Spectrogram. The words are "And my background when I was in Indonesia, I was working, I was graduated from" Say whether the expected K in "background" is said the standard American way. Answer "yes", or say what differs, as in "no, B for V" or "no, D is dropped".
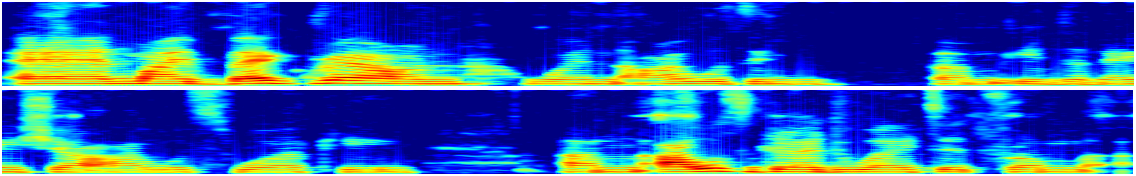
yes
